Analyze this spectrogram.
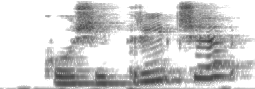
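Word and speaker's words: cucitrice: فالدباسة اسمها كوشيتريتشا اللي هي الدباسة. لو الكلمة نطقها صعب عليكم ممكن تقسموها زي ما أنا عملتها كوشيتريتشا.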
